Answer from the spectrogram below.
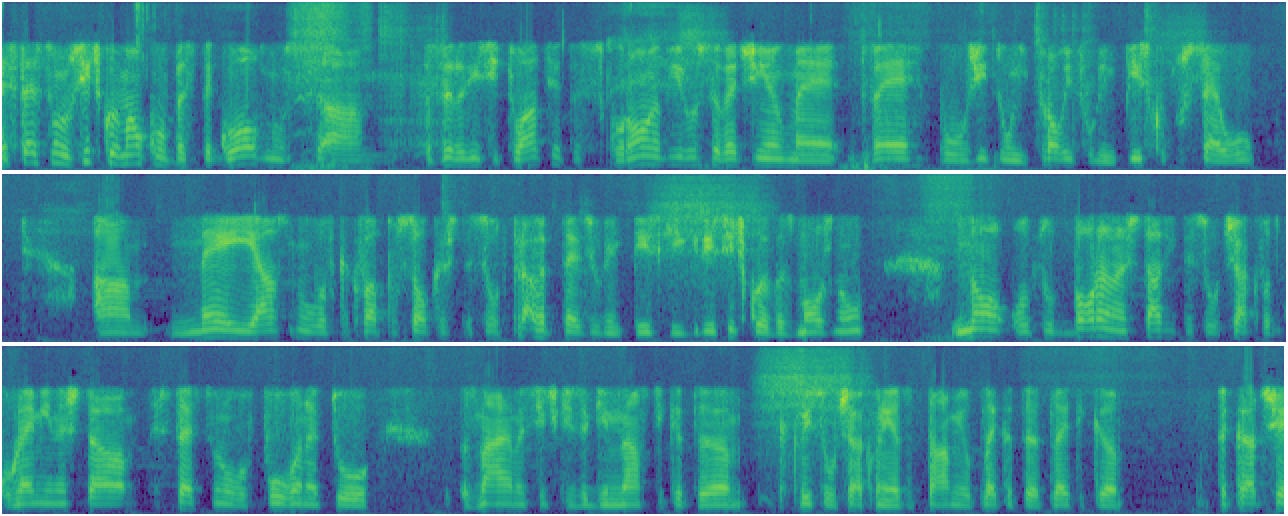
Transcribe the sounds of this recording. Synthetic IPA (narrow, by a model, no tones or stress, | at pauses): ɛst̪ɛst̪vɛnofsit͡ʃkoɛmalˠkʊvbɛst̪ɛɡlˠɔvnost̪ | zɐɾɐd̪isit̪uat̪sijət̪əsə̥skoɾɔnəviɾusəvɛt͡ʃɛiməxmɛd̪vɛpolˠoʒit̪ɛlˠnipɾɔvifolimpijskot̪osɛlˠo | nɛɛjasnovɐfkɐkvaposɔkəʃt̪ɛsɛot̪̚pɾavʲjɐt̪ːɛziʊlimpijskiːɡɾifsit͡ʃkoɛvɐzmɔʒnonoʔot̪od̪̚bɔɾənɐʃt̪at̪it̪ɛsɛot͡ʃakvəd̪ɡolɛminɛʃt̪aɛst̪ɛst̪vɛnovəfpuvɐnɛt̪o | znaɛmɛfsit͡ʃkizɐɡ̟imnast̪i̥kət̪əkə̥kvisəʊt͡ʃakvɐniəzɐt̪amiot̪lɛkət̪əɐt̪lɛt̪i̥kə | t̪ɐkat͡ʃɛ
